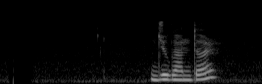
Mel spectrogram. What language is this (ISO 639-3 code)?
ben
